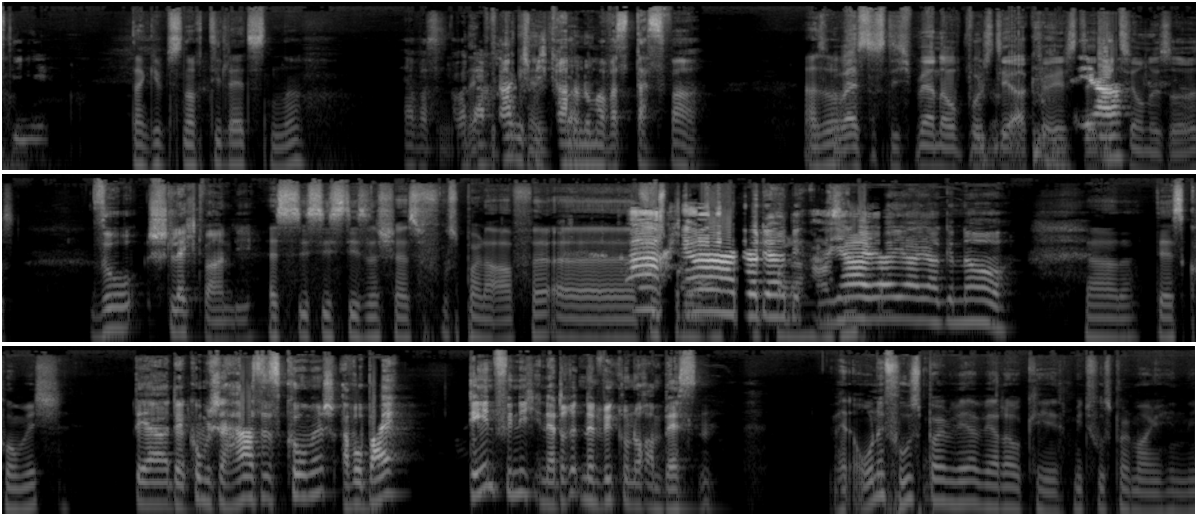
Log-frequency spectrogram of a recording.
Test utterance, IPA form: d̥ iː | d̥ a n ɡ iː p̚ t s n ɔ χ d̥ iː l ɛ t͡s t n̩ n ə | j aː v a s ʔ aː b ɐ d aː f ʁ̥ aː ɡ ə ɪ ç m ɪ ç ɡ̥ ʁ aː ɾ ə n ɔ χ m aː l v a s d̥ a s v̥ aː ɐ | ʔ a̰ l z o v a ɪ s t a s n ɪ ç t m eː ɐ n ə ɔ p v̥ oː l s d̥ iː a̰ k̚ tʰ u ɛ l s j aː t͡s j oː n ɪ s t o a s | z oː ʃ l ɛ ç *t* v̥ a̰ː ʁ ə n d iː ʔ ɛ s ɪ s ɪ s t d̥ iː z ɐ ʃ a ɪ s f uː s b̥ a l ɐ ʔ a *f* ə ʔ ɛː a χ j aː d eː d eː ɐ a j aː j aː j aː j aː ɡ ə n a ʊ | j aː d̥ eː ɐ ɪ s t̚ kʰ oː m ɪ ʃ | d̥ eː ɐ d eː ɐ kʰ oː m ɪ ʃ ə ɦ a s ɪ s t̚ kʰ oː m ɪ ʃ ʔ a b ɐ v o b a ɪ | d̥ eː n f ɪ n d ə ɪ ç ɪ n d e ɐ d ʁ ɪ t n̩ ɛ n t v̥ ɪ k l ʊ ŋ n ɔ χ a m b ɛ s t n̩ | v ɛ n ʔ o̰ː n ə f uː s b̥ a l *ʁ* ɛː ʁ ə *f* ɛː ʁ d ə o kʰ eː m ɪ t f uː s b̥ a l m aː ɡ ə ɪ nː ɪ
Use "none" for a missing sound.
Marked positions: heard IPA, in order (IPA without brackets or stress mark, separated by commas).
t, f, v, v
